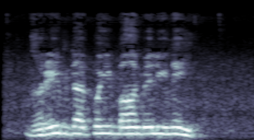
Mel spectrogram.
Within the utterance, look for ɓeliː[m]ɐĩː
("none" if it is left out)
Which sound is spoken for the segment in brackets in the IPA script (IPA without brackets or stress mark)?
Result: n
